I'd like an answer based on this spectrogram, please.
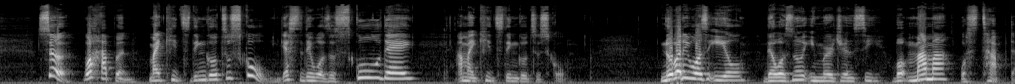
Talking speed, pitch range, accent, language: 190 wpm, 135-200 Hz, Nigerian, English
